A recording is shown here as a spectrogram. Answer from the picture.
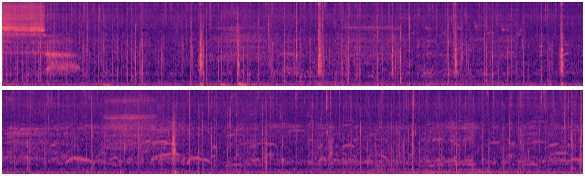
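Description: Faint distant voices over steady outdoor background noise, with scattered short, sharp clicks throughout.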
